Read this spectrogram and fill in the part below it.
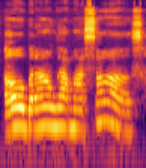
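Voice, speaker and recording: A woman's voice: fairly high pitch, a little slow. A young woman, chatting casually while eating for a mukbang video, laid-back, laughing often and using many fillers. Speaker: mukbang vlogger.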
